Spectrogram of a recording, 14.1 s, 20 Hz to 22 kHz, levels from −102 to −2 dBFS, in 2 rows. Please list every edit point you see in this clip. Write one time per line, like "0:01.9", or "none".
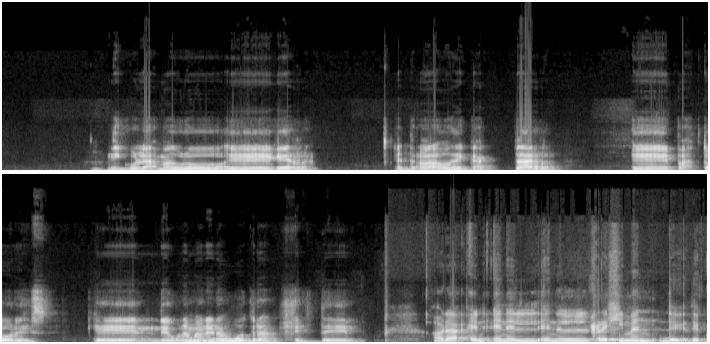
0:10.7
